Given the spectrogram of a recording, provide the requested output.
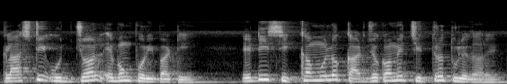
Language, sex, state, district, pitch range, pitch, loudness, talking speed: Bengali, male, West Bengal, Alipurduar, 130-185 Hz, 155 Hz, -12 LUFS, 120 wpm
